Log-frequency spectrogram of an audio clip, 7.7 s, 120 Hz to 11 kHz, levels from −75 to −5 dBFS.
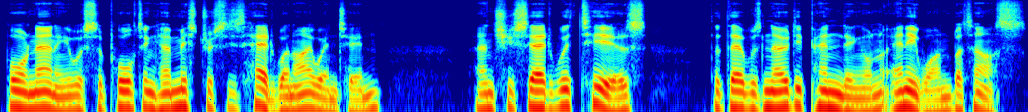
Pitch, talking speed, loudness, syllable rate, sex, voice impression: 125 Hz, 200 wpm, -18 LUFS, 5.4 syllables/s, male, masculine, very adult-like, slightly thick, slightly fluent, sincere, calm, reassuring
